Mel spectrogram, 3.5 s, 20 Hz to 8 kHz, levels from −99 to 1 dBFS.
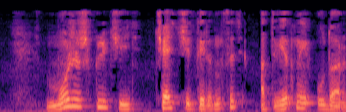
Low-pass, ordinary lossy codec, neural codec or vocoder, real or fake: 7.2 kHz; MP3, 24 kbps; none; real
